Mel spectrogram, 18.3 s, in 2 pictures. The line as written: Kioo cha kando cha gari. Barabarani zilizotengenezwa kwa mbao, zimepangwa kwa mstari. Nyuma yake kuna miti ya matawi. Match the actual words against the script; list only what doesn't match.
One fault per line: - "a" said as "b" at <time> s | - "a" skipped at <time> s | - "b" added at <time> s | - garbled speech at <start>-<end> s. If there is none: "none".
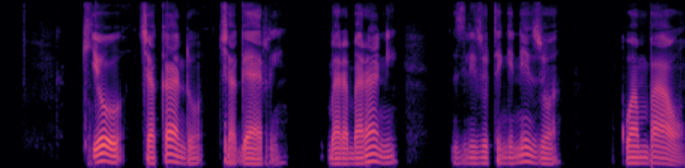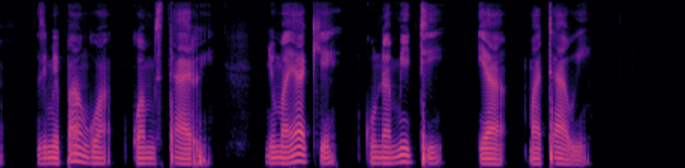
none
